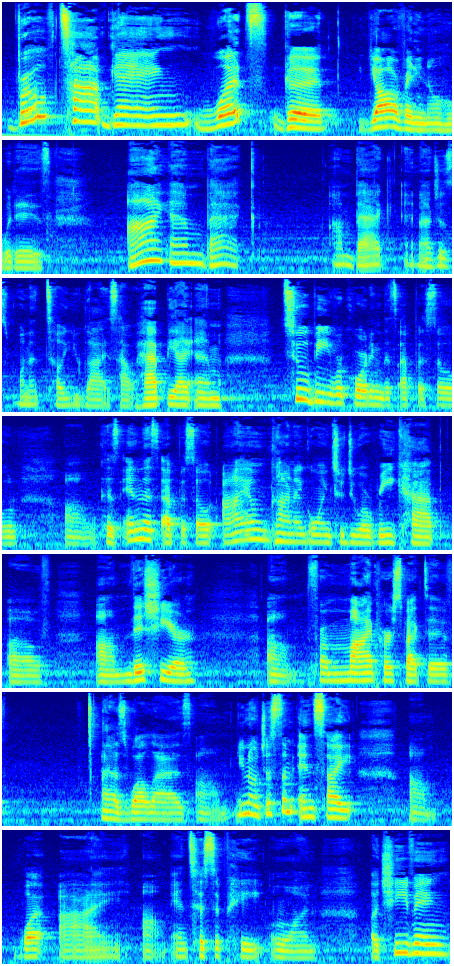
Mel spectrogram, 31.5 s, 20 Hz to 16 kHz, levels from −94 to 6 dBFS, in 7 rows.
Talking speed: 135 wpm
